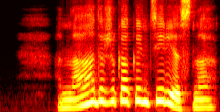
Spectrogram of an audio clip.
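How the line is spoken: Muttered. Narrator (Russian): пробормотала я

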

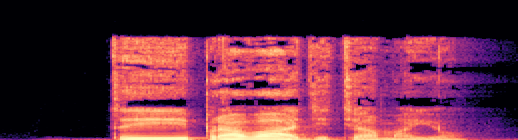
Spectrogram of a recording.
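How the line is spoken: Tired, smiling. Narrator (Russian): Устало улыбнулся

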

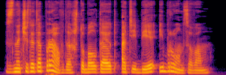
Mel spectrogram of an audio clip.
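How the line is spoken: Quiet, expressionless question. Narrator (Russian): тихо спросила она без всякого выражения

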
